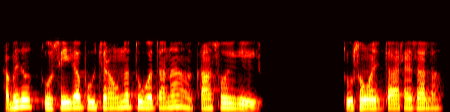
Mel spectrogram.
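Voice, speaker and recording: A man playing a rough young gangster husband in an audio drama, crude and teasing yet protective, talking in slang. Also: a little high, steady tone, moderate pace, dry recording, lightly acted. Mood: teasing, annoyed. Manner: slangy, crude, mild swearing. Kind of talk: audio roleplay drama, conversational. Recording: narrow phone-like dry sound.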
